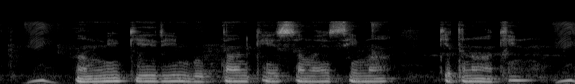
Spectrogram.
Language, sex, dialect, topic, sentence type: Magahi, male, Southern, banking, question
